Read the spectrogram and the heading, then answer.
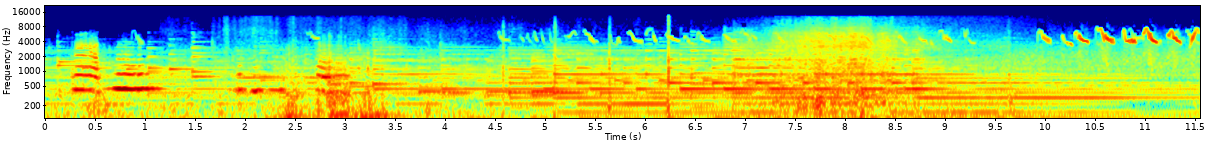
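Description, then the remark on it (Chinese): Small birds chirp and trill outside a window in Toronto in spring, in quick, repeated bursts over a soft, sustained musical backdrop, their calls bright, growing busier toward the end. “您听，窗外的小鸟叫得多好听啊。”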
